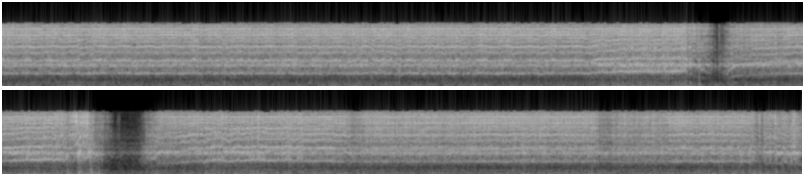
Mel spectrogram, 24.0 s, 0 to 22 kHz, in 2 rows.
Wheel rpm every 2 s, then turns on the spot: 160, 160, 160, 160, 160, 100, 100, 110, 160, 160, 160, 160.
none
